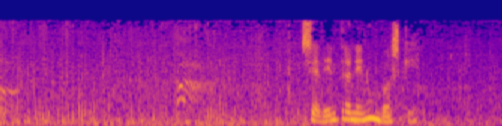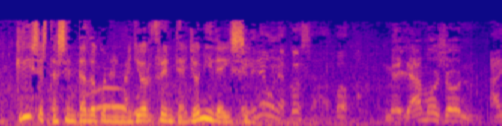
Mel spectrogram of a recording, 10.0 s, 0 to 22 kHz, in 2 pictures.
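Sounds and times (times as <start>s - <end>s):
horses galloping in a western film scene: 0.0s - 10.0s
speech: 3.0s - 4.4s, 5.2s - 10.0s
dense noisy background: 3.0s - 10.0s.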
